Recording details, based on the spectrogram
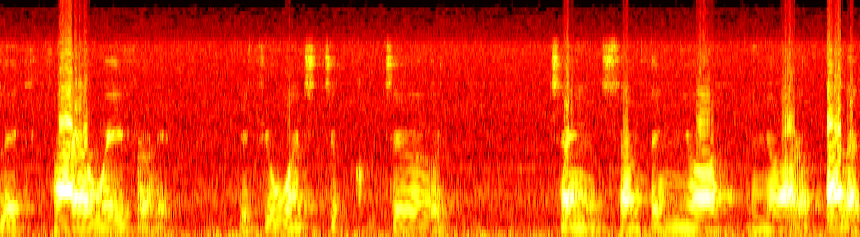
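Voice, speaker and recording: With a non-native accent, the speaker talks very slowly amid audible room echo and noticeable background noise. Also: man. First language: not English. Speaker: gaming tutorial youtuber. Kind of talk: tutorial. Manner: halting.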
